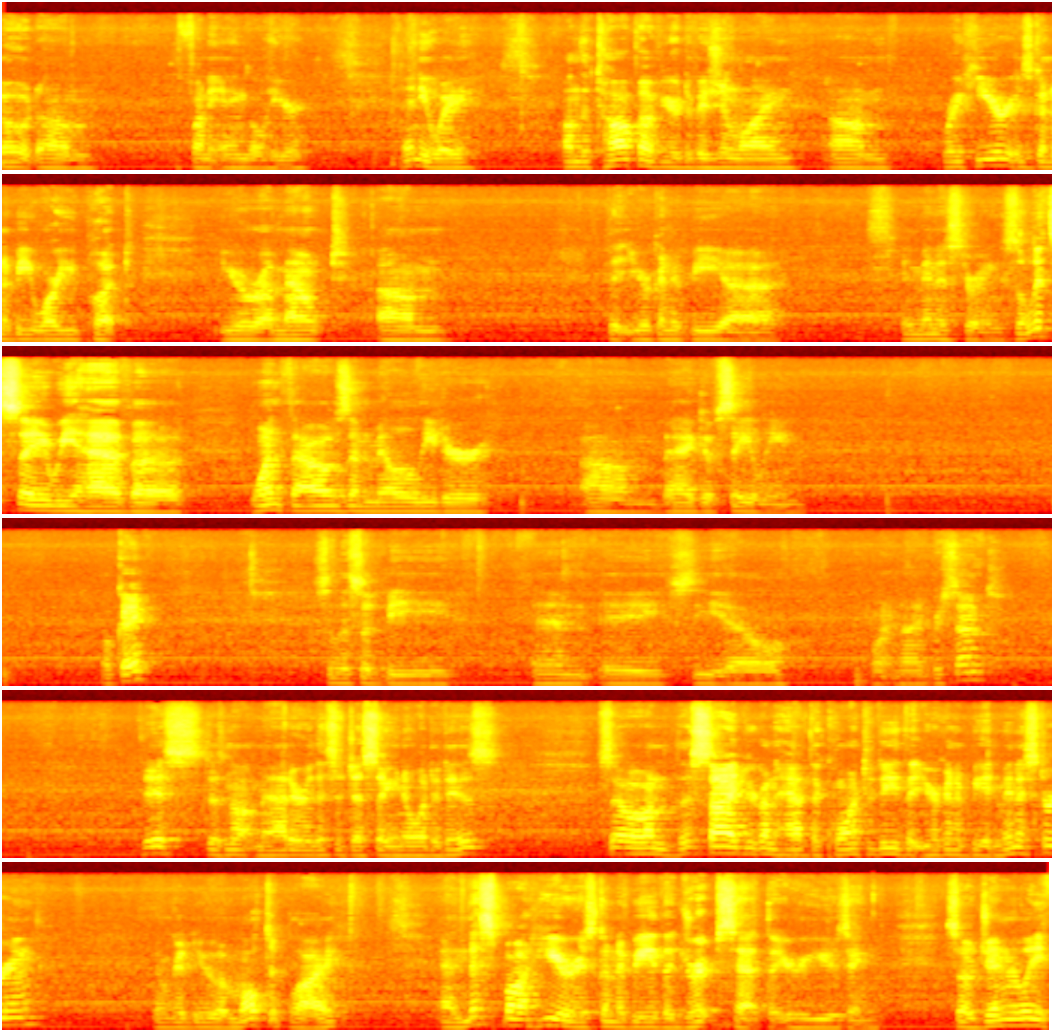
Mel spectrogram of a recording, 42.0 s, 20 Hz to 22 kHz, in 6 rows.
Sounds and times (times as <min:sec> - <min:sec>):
Speech: 0:00.0 - 0:10.0, 0:11.0 - 0:12.3, 0:12.9 - 0:19.4, 0:21.6 - 0:22.1, 0:23.1 - 0:27.8, 0:28.9 - 0:31.4, 0:32.0 - 0:35.4, 0:36.0 - 0:41.9.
